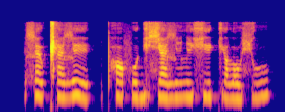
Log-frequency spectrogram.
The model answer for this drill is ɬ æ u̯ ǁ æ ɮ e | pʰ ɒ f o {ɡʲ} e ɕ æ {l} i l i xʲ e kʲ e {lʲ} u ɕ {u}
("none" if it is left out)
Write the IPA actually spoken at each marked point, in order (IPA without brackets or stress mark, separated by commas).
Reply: ɡʲ, ɮ, lˠ, u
